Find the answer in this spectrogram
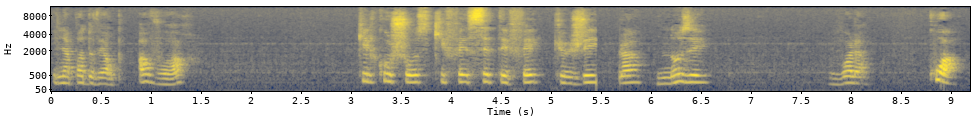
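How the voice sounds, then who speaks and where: Slow, patient woman teaching a language. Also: on the high side, poor audio. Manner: slow, patient explaining with frequent hesitations. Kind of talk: explaining grammar to French learners.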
